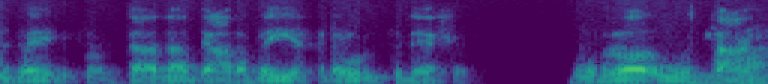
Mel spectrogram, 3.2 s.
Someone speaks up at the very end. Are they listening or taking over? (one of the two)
listening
